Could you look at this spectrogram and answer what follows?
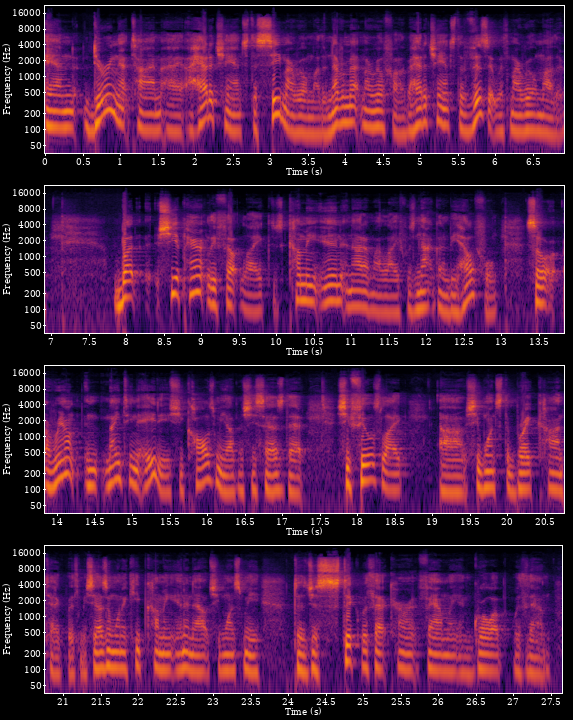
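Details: Adult man speaking; ordinary speech.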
